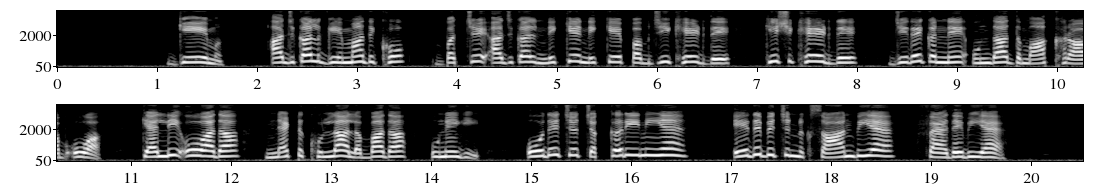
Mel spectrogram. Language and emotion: Dogri, neutral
